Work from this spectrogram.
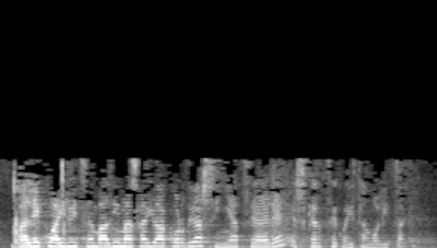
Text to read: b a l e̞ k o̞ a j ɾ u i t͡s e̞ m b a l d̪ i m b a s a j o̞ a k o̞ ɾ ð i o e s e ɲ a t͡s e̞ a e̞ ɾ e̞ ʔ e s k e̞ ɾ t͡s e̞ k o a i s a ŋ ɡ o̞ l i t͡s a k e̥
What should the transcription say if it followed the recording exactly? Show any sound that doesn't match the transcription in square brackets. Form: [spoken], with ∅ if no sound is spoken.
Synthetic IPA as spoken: b a l e̞ k o̞ a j ɾ u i t͡s e̞ m b a l d̪ i m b a s a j o̞ a k o̞ ɾ ð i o [a] s [i] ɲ a t͡s e̞ a e̞ ɾ e̞ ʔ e s k e̞ ɾ t͡s e̞ k o a i s a ŋ ɡ o̞ l i t͡s a k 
